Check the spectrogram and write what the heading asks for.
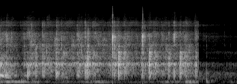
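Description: Audience applauding: many overlapping hand claps at once, cut off suddenly at the end.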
